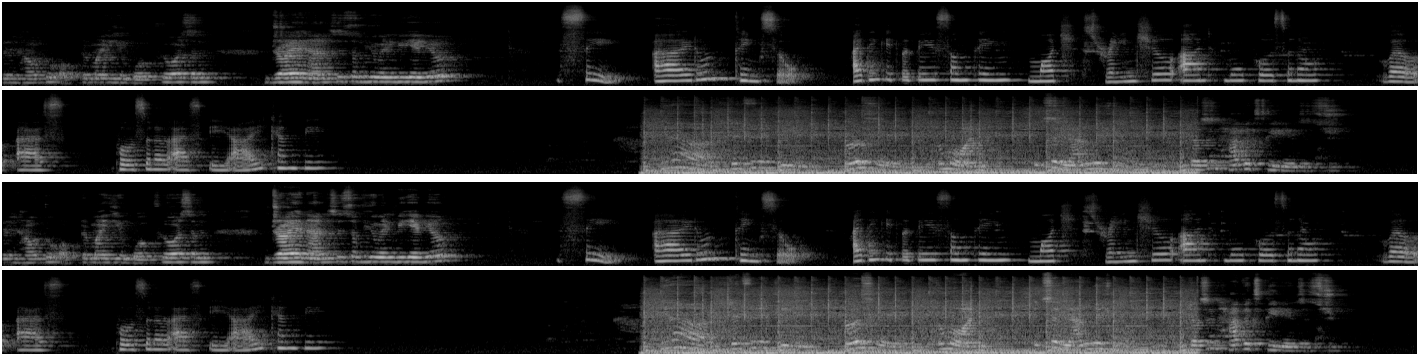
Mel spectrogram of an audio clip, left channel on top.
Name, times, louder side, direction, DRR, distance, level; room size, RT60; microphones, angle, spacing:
voice 1, 0.0-2.1 2.6-4.5 10.8-10.9 20.3-22.3 22.6-24.0 24.5-27.5, right 2 dB, 75° right, 1 dB, 7.3 m, -30 dB
voice 2, 5.5-6.2 6.5-8.0 8.5-13.2 13.8-14.7 15.3-17.4, left 1 dB, 20° left, 5 dB, 2.5 m, -32 dB
sound 1, 20.5-26.1, right 2 dB, 25° right, 1.0 m, -27 dB
24.0 x 23.0 x 6.1 m, 0.72 s
head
